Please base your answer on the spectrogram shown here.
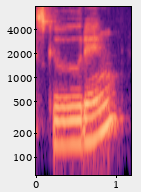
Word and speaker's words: scooting: So there's our oo vowel again. And first syllable stress. Because the letter T is between the oo and the I sounds in this word, it's going to be a flap. So it's going to sound a little more like a D, scooting.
